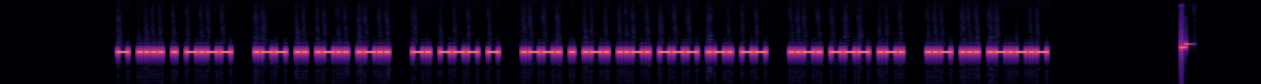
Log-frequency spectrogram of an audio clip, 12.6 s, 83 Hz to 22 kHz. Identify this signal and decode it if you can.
Morse code, heard as a keyed tone, about 36 wpm, 700 Hz. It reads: THEY WILL NOT PERFORM FOR US.
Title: Sentences from Top 1000 Words - Review Part 5 - 35wpm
